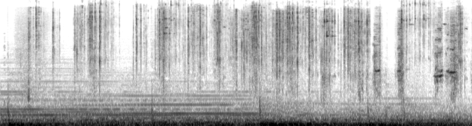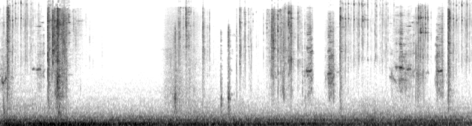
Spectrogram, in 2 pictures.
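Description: A metal lockpick scrapes and clicks inside a lock.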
